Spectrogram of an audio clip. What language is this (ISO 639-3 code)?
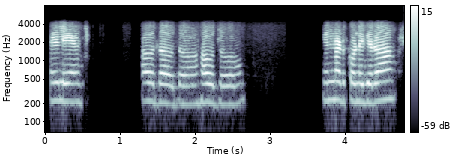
kan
